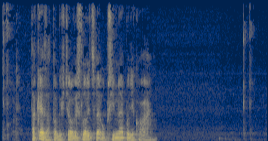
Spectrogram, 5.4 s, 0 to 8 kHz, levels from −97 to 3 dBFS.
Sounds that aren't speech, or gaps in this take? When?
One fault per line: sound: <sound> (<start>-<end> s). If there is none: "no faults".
no faults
